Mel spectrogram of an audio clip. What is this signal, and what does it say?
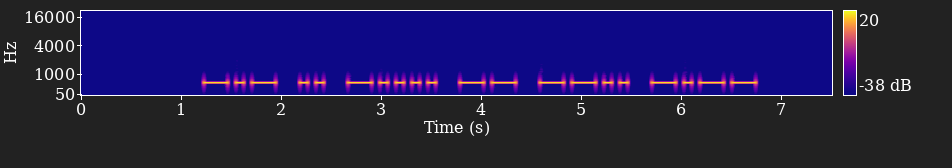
Morse code, heard as a keyed tone, about 15 wpm, 600 Hz. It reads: KI6MZY
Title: SOTA QSO Practice 15wpm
